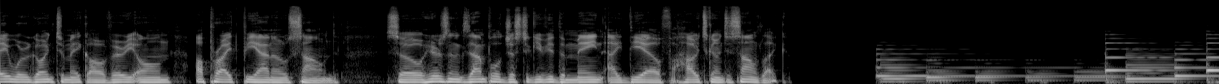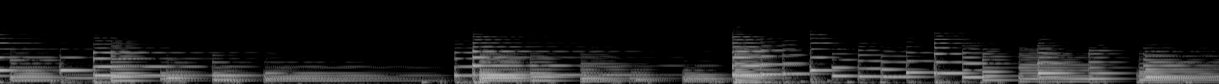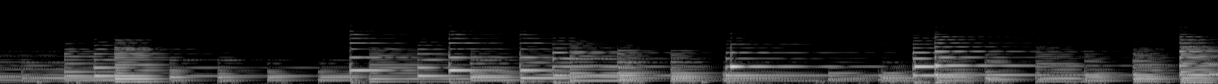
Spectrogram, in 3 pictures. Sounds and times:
Music: 8.8s - 36.5s.

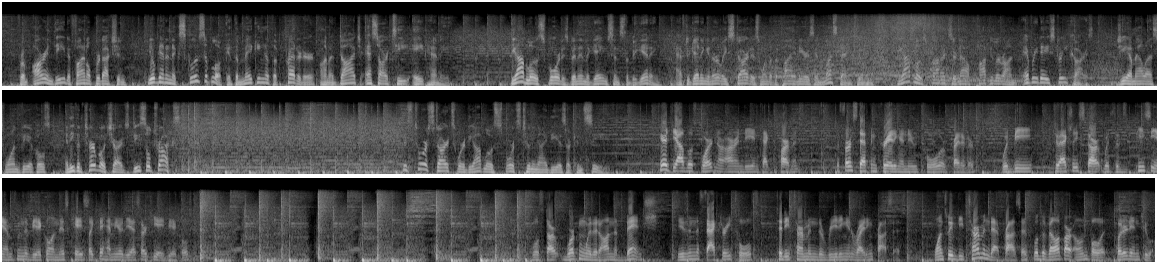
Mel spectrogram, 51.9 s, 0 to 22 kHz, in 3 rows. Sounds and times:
Music: 0.0s - 51.9s
Speech: 0.2s - 6.8s, 7.6s - 20.1s, 23.3s - 26.5s, 27.2s - 37.6s, 42.6s - 51.9s.

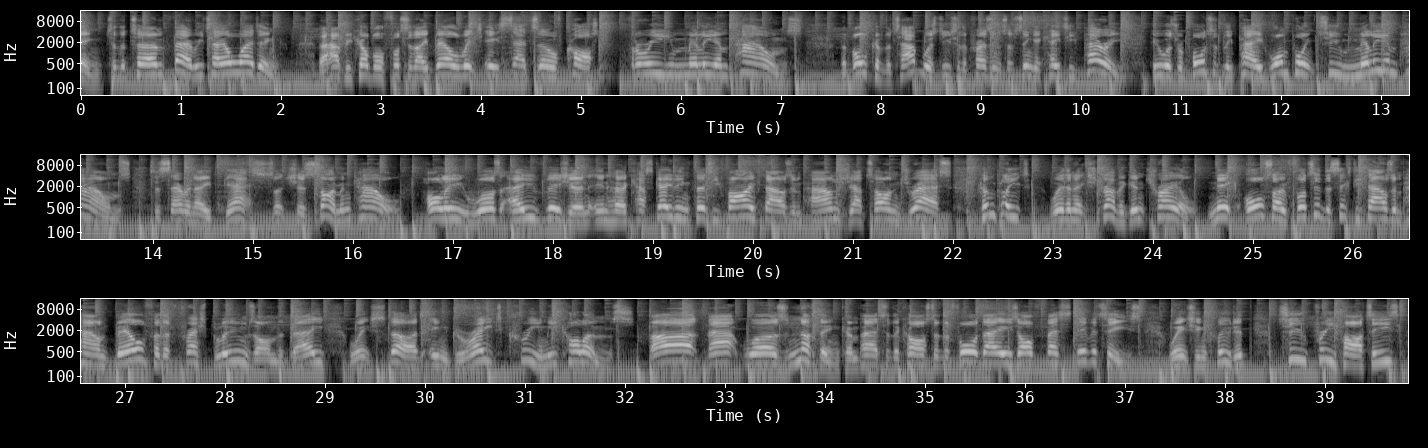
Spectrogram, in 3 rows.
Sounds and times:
Music: 0.0s - 39.8s
Speech: 0.0s - 39.8s.

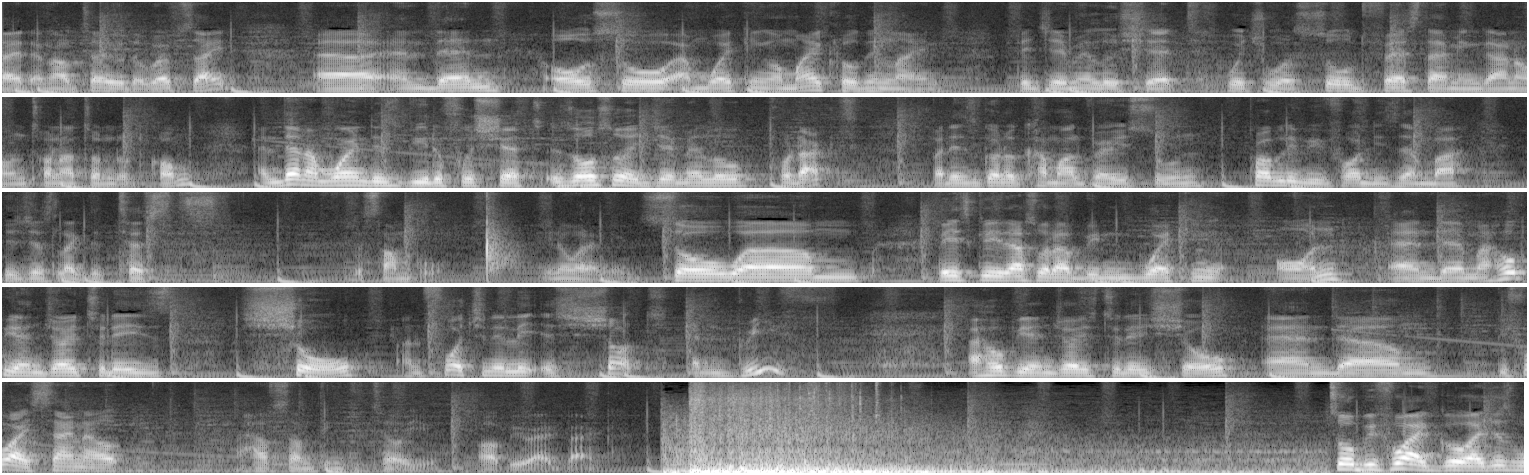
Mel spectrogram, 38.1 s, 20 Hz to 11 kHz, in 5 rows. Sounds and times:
Speech: 0.0s - 16.4s, 17.0s - 27.0s, 27.7s - 31.1s, 31.7s - 33.6s, 37.2s - 38.1s
Music: 0.0s - 38.1s.

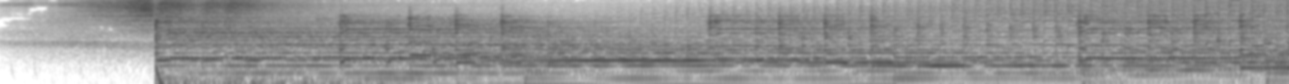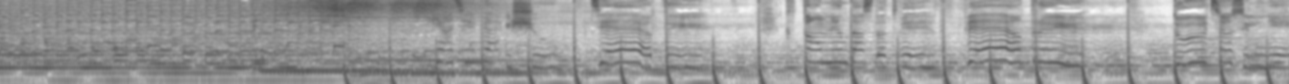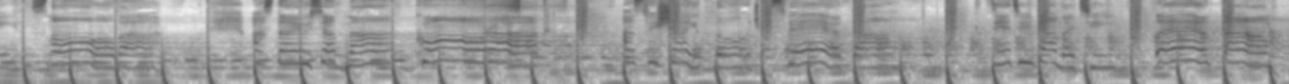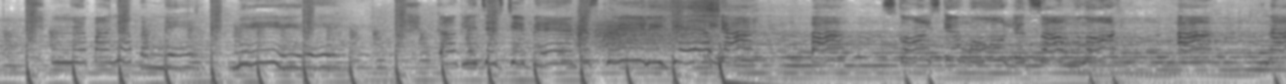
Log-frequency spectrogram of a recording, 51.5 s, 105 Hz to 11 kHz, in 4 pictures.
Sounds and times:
Soul music: 1.6s - 51.5s.

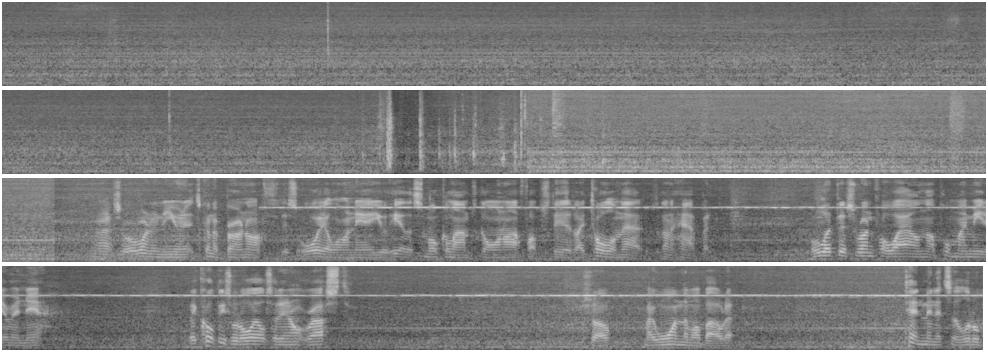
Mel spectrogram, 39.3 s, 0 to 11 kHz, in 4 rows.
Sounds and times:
Speech: 20.6s - 26.8s, 27.8s - 30.0s, 31.4s - 33.0s, 35.3s - 36.8s, 38.6s - 39.3s.

